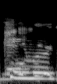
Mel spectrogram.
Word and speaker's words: Qimmah: How all the Qimmahs, even though my name is pronounced Qimmah.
